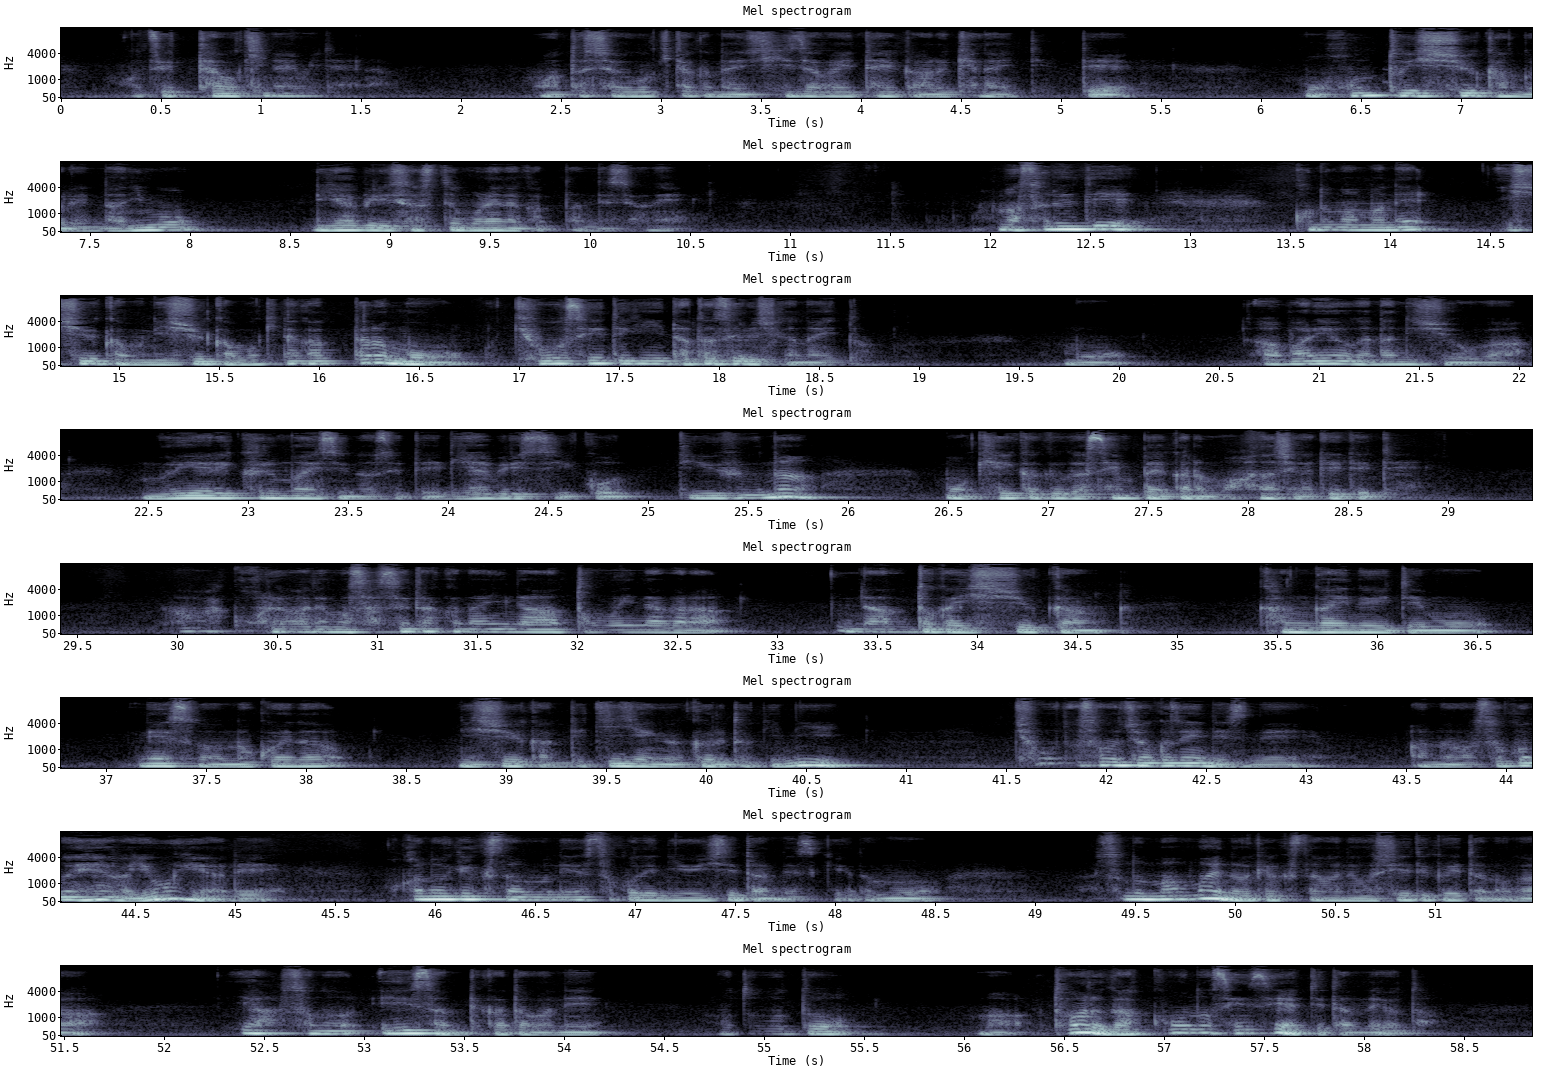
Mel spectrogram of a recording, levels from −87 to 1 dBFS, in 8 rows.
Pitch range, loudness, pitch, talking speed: 115-145 Hz, -24 LUFS, 125 Hz, 310 characters per minute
